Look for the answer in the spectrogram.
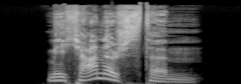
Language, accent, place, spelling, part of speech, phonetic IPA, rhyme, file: German, Germany, Berlin, mechanischstem, adjective, [meˈçaːnɪʃstəm], -aːnɪʃstəm, De-mechanischstem.ogg
- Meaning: strong dative masculine/neuter singular superlative degree of mechanisch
